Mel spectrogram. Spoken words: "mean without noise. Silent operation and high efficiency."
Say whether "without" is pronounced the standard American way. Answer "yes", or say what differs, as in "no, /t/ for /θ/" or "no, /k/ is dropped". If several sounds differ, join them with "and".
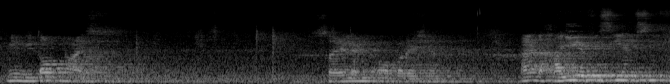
no, /t/ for /θ/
